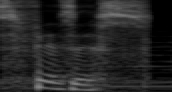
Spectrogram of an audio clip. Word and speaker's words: Physis: it's like physics. Physics.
